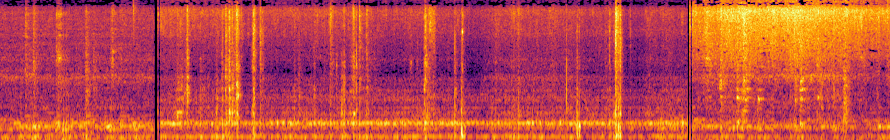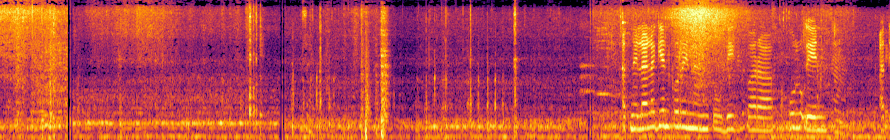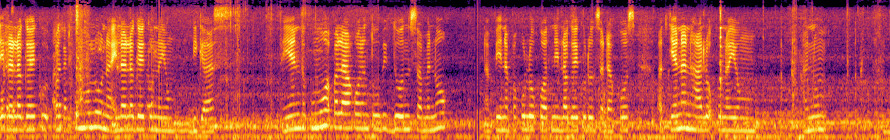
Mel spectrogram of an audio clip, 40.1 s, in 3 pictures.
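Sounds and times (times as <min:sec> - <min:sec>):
onion frying in hot oil: 0:09.6 - 0:16.4, 0:22.2 - 0:26.3
steady low hum: 0:13.8 - 0:40.0.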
